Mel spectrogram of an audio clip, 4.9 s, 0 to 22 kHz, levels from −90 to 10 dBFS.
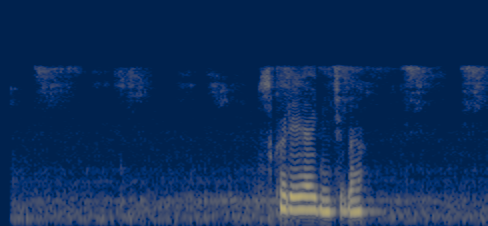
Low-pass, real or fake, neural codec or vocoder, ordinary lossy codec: none; fake; codec, 16 kHz, 8 kbps, FreqCodec, smaller model; none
